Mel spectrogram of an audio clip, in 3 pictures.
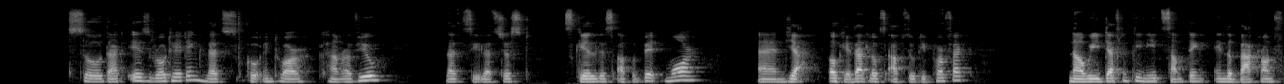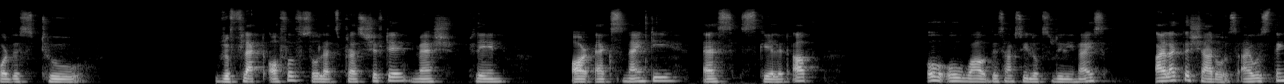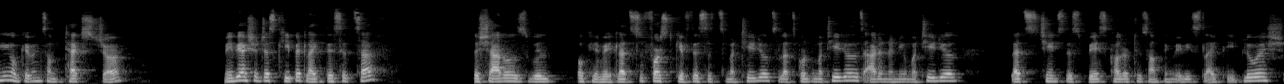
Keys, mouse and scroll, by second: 0.3-1.6 middle drag, 2.4 KP_0, 4.0 space, 4.5-4.9 drag, 5.6 s, 7.4 space, 9.3 click, 10.4 space, 11.2 space, 11.4 space, 12.7 space, 14.0 space, 15.8 shift+a, 18.5 r, 19.8 s, 23.5 space, 23.7 space, 24.5 space, 24.7 space, 25.4 click, 26.5 space, 26.9 space, 28.1 space, 29.5 space, 31.1 space, 31.2 space, 33.0 click, 33.5 click, 34.2-34.7 drag, 35.7 click.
